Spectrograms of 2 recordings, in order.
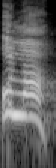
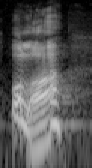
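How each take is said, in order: First: It is said in a warm, friendly way. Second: It is said in a polite, serious way.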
